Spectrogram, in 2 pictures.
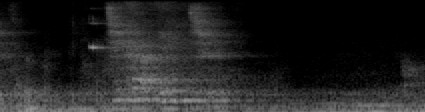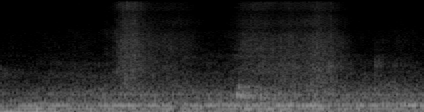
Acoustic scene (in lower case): elevator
